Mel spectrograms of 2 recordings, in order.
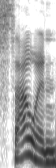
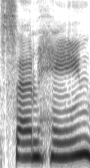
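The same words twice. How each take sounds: First: It is said with the Gaelic pronunciation. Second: It is said the way English spelling suggests. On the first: The speaker calls it right. "it's pronounced Samhain because it's uh, it's Gaelic" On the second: The speaker calls it wrong. "a lot of people pronounce it Samhain"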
